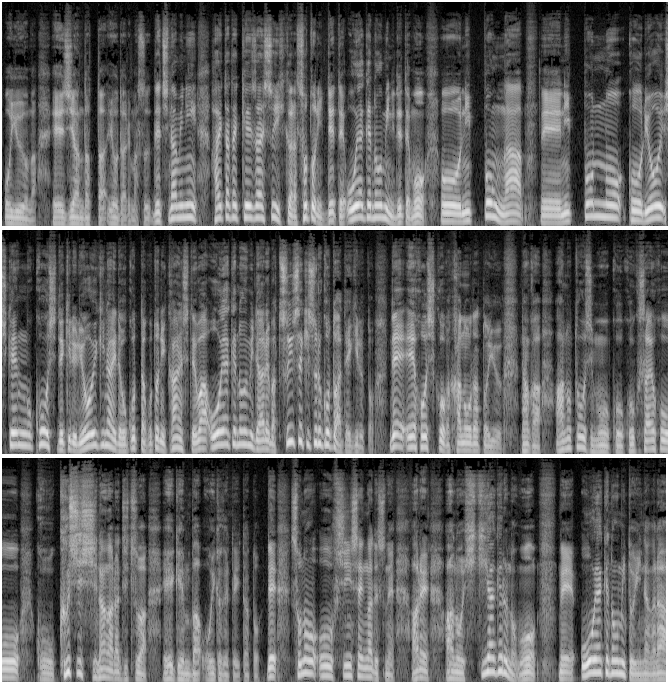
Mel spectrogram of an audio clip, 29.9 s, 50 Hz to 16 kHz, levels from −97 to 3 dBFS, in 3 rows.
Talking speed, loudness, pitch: 345 characters per minute, -18 LUFS, 140 Hz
